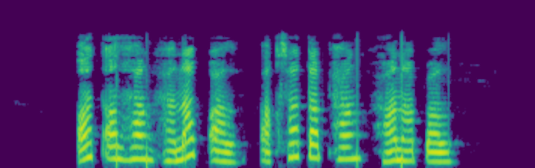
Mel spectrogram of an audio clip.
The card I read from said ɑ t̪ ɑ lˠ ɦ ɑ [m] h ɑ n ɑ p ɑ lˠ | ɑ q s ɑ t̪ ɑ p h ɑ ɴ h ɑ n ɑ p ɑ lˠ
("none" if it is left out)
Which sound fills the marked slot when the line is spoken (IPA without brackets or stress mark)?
ɴ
